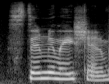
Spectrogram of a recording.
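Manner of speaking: normal talking voice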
